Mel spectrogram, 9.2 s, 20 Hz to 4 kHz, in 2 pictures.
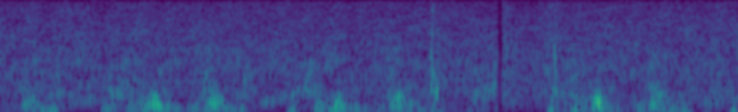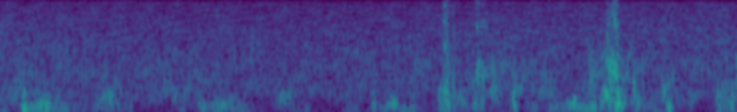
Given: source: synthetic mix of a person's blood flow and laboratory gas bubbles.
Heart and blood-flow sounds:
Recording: Doppler ultrasound of blood flow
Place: precordium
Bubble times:
2.67-2.77 s: bubbles
3.42-3.50 s: bubbles
7.34-7.87 s: bubbles
8.27-8.66 s: bubbles
8.72-8.84 s: bubbles
9.07-9.22 s: bubbles
From the record:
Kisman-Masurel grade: 221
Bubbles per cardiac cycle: several, 3 to 8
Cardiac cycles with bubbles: 10 to 50%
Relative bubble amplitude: barely perceptible (0.100 to 0.250)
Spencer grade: 2 (many but less than half of the cardiac periods contain bubble signals, singularly or in groups)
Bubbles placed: only in the low amplitude regions of the cardiac cycle

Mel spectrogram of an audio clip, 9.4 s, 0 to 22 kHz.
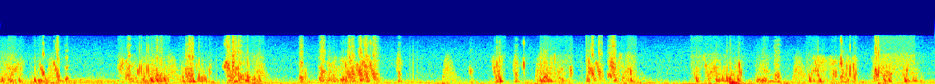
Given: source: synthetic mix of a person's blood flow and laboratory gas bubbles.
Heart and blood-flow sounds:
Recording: Doppler ultrasound of blood flow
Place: subclavian vein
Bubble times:
0.00-0.25 s: bubbles
0.31-0.70 s: bubbles
1.17-1.71 s: bubbles
1.79-2.12 s: bubbles
2.22-2.65 s: bubbles
2.98-3.08 s: bubbles
3.17-3.83 s: bubbles
3.96-4.04 s: bubbles
4.69-4.74 s: bubbles
4.90-5.06 s: bubbles
5.13-5.28 s: bubbles
5.37-5.74 s: bubbles
5.87-6.36 s: bubbles
6.91-7.45 s: bubbles
7.55-7.83 s: bubbles
8.05-8.60 s: bubbles
8.71-9.24 s: bubbles
From the record:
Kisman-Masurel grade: 342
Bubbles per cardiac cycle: rolling drumbeat, 9 or more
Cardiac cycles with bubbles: 100%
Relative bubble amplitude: moderate (0.250 to 0.450)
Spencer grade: 3 (all of the cardiac periods contain showers or single bubble signals, but not dominating or overriding the cardiac motion signals)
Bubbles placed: anywhere in the cardiac cycle

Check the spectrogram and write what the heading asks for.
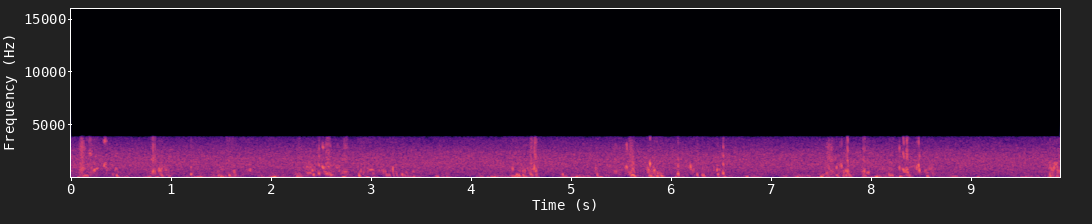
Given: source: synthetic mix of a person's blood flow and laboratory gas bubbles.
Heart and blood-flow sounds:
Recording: Doppler ultrasound of blood flow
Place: precordium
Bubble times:
0.07-0.29 s: bubbles
0.32-0.51 s: bubbles
0.78-1.03 s: bubbles
1.17-1.24 s: bubbles
1.41-1.83 s: bubbles
2.19-2.81 s: bubbles
2.85-3.47 s: bubbles
4.37-4.69 s: bubbles
4.89-4.96 s: bubbles
5.21-5.30 s: bubbles
5.42-5.69 s: bubbles
5.73-5.96 s: bubbles
6.03-6.11 s: bubbles
6.15-6.56 s: bubbles
7.48-7.84 s: bubbles
7.90-8.00 s: bubbles
8.04-8.22 s: bubbles
8.26-8.66 s: bubbles
9.73-9.90 s: bubbles
From the record:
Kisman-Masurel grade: 233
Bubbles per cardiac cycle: several, 3 to 8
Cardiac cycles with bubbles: 50 to 99%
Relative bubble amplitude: loud (0.450 to 0.775)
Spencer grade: 3 (all of the cardiac periods contain showers or single bubble signals, but not dominating or overriding the cardiac motion signals)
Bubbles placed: anywhere in the cardiac cycle

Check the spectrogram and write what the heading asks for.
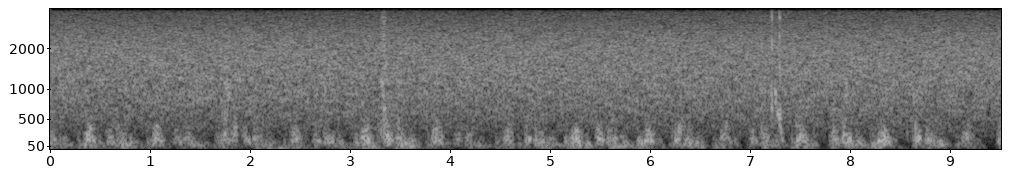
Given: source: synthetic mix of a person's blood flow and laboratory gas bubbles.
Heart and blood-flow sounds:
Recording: Doppler ultrasound of blood flow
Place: precordium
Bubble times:
1.65-1.94 s: bubbles
3.27-3.46 s: bubbles
6.26-6.37 s: bubbles
7.18-7.37 s: bubbles
7.44-7.54 s: bubbles
8.54-8.70 s: bubbles
From the record:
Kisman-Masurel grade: 122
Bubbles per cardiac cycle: 1 to 2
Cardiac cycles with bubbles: 10 to 50%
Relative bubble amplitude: moderate (0.250 to 0.450)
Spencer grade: 2 (many but less than half of the cardiac periods contain bubble signals, singularly or in groups)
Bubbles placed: anywhere in the cardiac cycle

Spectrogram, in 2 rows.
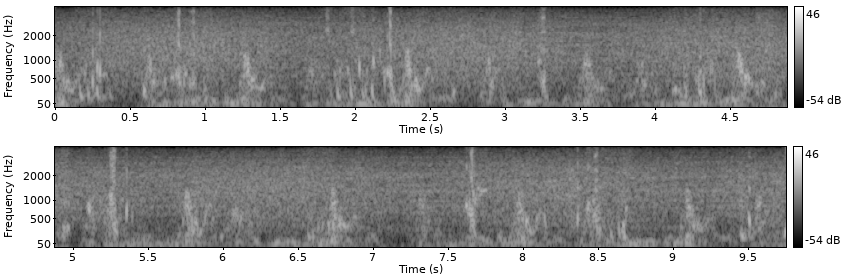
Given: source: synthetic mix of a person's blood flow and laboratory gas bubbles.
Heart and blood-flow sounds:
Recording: Doppler ultrasound of blood flow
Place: precordium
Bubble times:
0.13-0.41 s: bubbles
0.56-0.66 s: bubbles
0.69-1.05 s: bubbles
1.77-2.33 s: bubbles
2.63-2.70 s: bubbles
3.21-3.30 s: bubbles
4.10-4.44 s: bubbles
4.66-5.00 s: bubbles
5.08-5.44 s: bubbles
6.54-6.78 s: bubbles
7.59-7.78 s: bubbles
8.34-8.73 s: bubbles
9.42-9.55 s: bubbles
9.72-9.76 s: bubbles
From the record:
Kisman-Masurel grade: 243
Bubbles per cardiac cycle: several, 3 to 8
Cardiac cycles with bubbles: 100%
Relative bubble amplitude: loud (0.450 to 0.775)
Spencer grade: 3 (all of the cardiac periods contain showers or single bubble signals, but not dominating or overriding the cardiac motion signals)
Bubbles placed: only in the low amplitude regions of the cardiac cycle

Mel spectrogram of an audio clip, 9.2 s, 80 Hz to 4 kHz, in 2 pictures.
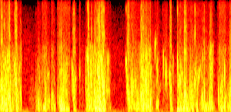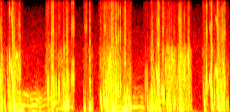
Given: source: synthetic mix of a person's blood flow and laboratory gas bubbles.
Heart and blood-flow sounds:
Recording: Doppler ultrasound of blood flow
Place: subclavian vein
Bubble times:
0.00-0.44 s: bubbles
0.69-1.10 s: bubbles
1.14-1.39 s: bubbles
1.42-1.54 s: bubbles
1.58-1.61 s: bubbles
1.69-2.21 s: bubbles
2.49-3.48 s: bubbles
3.53-4.28 s: bubbles
4.33-5.09 s: bubbles
5.53-6.11 s: bubbles
6.28-6.47 s: bubbles
6.58-7.26 s: bubbles
7.48-8.46 s: bubbles
8.66-9.20 s: bubbles
From the record:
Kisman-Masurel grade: 444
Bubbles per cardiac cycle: continuous sound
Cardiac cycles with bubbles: 100%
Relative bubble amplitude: maximal (0.775 to 0.999)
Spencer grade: 4 (maximum detectable bubble signal sounding continuously throughout systole and diastole of every cardiac period, and overriding the amplitude of the normal cardiac signals)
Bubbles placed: anywhere in the cardiac cycle

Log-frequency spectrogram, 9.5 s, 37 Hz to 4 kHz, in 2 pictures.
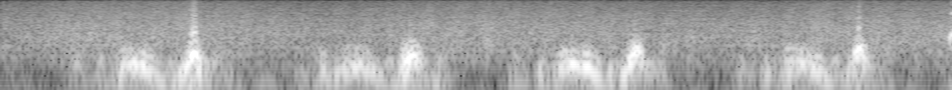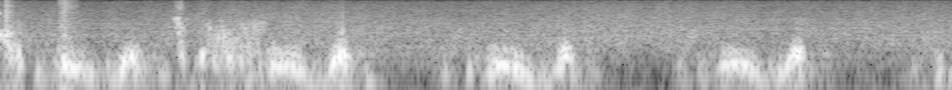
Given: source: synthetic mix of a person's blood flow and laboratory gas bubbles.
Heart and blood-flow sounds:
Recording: Doppler ultrasound of blood flow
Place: precordium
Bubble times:
4.72-4.88 s: bubbles
5.04-5.15 s: bubbles
5.62-5.71 s: bubbles
5.73-6.10 s: bubbles
From the record:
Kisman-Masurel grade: 212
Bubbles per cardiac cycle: several, 3 to 8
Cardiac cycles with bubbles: 1 to 10%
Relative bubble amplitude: moderate (0.250 to 0.450)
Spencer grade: 1 (occasional bubble signal discernible with the cardiac motion signal, with majority of cardiac periods free of bubbles)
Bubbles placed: only in the low amplitude regions of the cardiac cycle

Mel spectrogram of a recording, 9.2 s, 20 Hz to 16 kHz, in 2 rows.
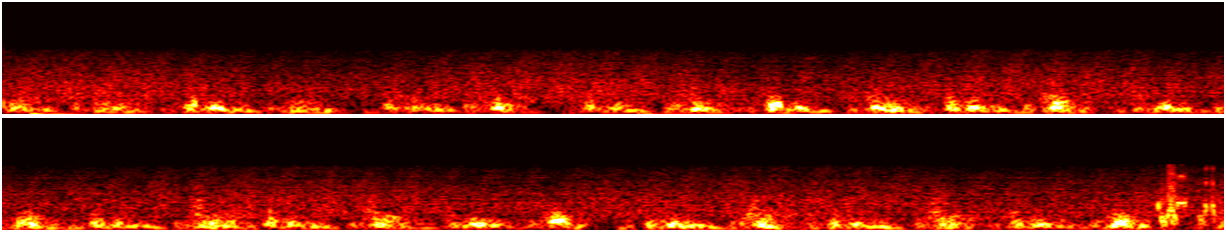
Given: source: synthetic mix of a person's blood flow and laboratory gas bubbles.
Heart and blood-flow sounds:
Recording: Doppler ultrasound of blood flow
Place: precordium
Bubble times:
8.88-9.17 s: bubbles
From the record:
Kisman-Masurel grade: 212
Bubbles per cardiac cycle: several, 3 to 8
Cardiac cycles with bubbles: 1 to 10%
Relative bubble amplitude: moderate (0.250 to 0.450)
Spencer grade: 1 (occasional bubble signal discernible with the cardiac motion signal, with majority of cardiac periods free of bubbles)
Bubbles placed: anywhere in the cardiac cycle

